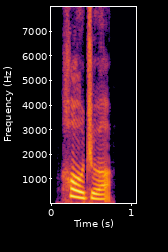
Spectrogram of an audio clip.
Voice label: "后者", Chinese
